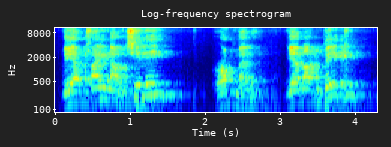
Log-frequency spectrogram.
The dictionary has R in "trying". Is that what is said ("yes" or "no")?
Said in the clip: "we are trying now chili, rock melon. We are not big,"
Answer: no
